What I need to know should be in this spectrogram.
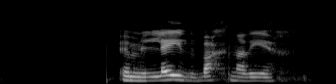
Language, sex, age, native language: Icelandic, female, 9, Icelandic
